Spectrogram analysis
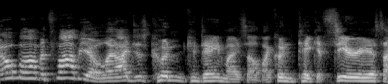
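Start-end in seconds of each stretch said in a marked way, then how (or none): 0.0-1.0 high-pitched, giggly retold outburst; helpless amusement. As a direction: squeal it to mom, barely containing laughter. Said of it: "I was laughing so hard".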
